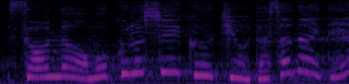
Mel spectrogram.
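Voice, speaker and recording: Very high-pitched tender young anime heroine. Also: female voice, very animated, racing. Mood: tender, wistful. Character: gentle young woman, tender, resolute, wistful, anime game heroine. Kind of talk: Japanese anime game voice acting. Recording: long reverb, music under the voice. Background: game music.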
